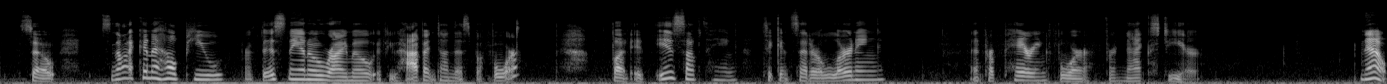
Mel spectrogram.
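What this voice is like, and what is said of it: Voice affected by a cold. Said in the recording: “As you probably can hear, I have a little bit of a cold, so I'm kind of talked out ... my voice is going away”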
